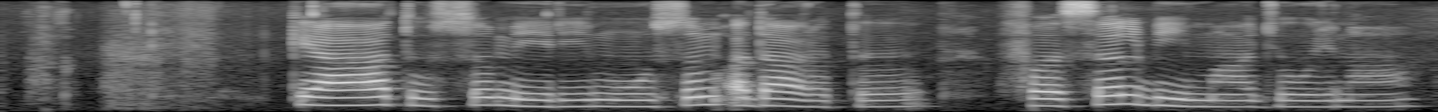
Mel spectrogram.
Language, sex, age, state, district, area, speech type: Dogri, female, 45-60, Jammu and Kashmir, Samba, rural, read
